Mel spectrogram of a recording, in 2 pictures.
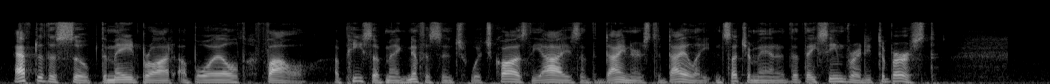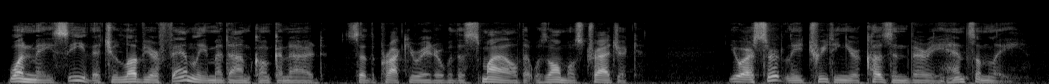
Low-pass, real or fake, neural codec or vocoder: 7.2 kHz; real; none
